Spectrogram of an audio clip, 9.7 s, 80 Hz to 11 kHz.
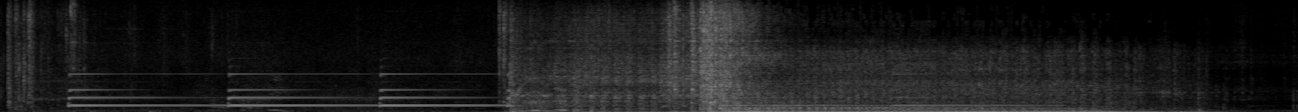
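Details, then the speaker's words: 1995 Ford Mustang GT just after O2 sensors were fitted: door chime, then it cranks and catches into a choppy, pulsing idle that drops to about 1000 rpm and chops; owner suspects a vacuum leak. "nope and it looks like probably nothing's change this is how it usually idles whenever it call coms down it'll it'll go down to about a th000 and then just sit there and chop"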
